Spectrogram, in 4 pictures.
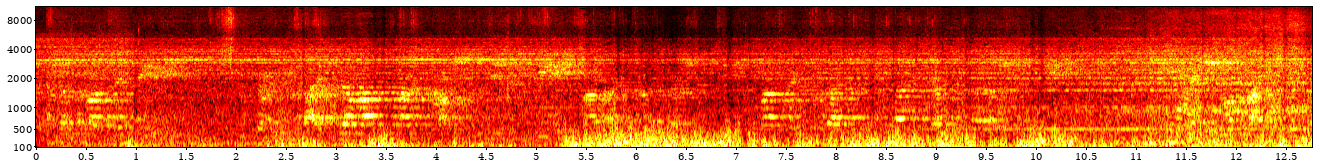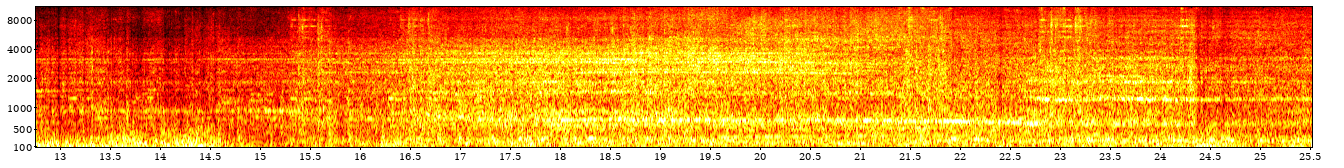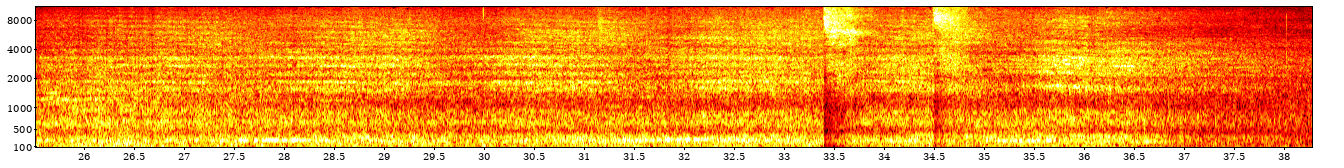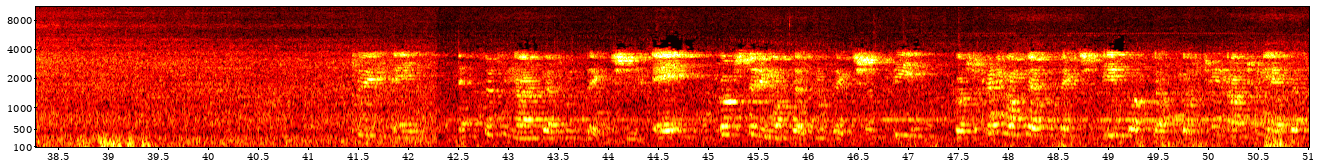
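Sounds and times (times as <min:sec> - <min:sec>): electric train pulling out: 0:08.5 - 0:38.6.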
